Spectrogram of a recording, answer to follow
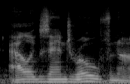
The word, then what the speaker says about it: Alexandrovna: Alexandrovna, I was saying it wrong.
